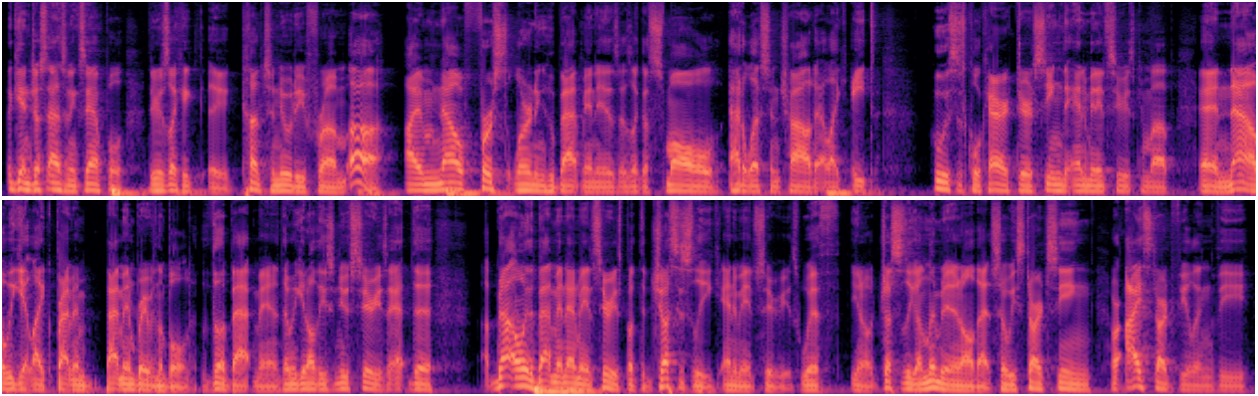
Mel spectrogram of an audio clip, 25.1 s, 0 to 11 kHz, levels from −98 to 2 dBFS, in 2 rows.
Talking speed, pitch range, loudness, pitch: 220 wpm, 80-100 Hz, -24 LUFS, 90 Hz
